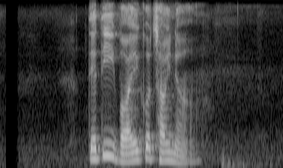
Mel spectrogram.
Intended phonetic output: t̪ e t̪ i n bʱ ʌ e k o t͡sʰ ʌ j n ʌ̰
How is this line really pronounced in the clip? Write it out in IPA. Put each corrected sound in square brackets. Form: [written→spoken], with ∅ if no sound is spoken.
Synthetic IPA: t̪ e t̪ i [n→∅] bʱ ʌ e k o t͡sʰ ʌ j n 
